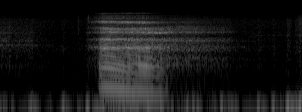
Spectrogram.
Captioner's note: sigh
